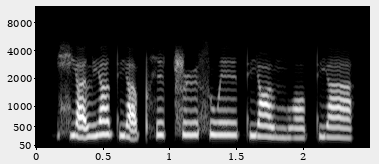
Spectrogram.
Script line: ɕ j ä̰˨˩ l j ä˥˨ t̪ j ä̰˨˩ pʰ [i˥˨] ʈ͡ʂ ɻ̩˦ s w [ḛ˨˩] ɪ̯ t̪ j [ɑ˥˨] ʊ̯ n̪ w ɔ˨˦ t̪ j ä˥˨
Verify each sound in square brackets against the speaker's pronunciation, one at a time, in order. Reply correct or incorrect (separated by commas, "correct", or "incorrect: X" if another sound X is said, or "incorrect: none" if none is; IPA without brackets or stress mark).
correct, incorrect: e˦, correct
